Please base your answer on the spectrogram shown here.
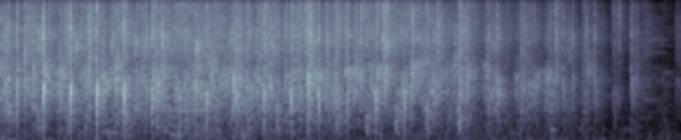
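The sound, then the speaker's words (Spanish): An audience at a lecture breaks into applause, a dense spread of many hands clapping with a few sharper claps standing out early on. The clapping gradually thins and fades away. “Un aplauso, por favor.”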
